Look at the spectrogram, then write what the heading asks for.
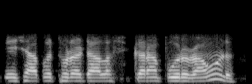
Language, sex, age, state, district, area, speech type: Kashmiri, male, 45-60, Jammu and Kashmir, Srinagar, urban, conversation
